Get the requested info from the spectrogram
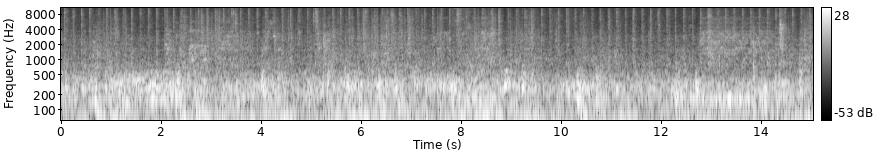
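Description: EN57 electric multiple unit running: a loud, steady low mechanical rumble with a fast, even pulse.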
